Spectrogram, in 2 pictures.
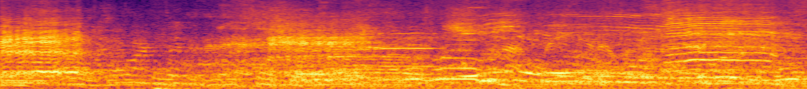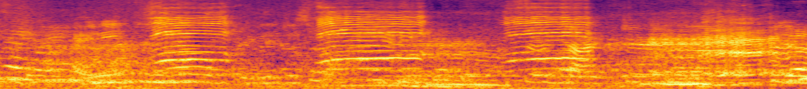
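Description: Newborn lamb bleating: four short, high-pitched bleats in the second half, each rising and falling.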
